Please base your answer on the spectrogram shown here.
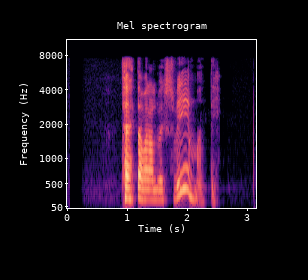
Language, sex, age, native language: Icelandic, female, 40-49, Icelandic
